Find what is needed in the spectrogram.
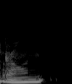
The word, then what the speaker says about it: Theron: Theron.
